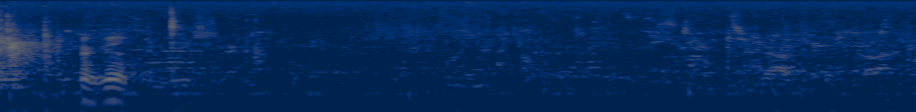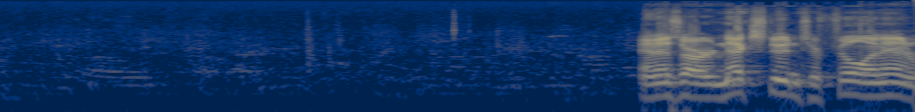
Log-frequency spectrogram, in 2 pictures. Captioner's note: applause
